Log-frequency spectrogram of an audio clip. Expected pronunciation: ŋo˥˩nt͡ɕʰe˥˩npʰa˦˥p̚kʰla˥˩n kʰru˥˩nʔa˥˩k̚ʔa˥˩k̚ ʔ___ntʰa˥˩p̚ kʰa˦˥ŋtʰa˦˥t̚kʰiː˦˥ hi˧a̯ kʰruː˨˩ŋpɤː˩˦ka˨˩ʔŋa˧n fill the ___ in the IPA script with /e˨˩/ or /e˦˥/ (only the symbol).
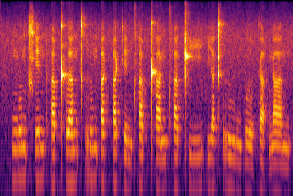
e˨˩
